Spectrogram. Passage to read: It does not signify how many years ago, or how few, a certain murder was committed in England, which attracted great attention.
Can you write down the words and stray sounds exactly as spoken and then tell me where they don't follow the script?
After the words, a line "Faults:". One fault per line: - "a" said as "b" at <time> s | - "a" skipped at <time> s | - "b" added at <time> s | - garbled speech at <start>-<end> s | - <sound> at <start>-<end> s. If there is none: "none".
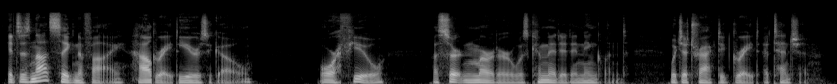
It does not signify how great years ago, or few, a certain murder was committed in England, which attracted great attention.
Faults:
- "many" said as "great" at 1.5 s
- "how" skipped at 3.4 s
